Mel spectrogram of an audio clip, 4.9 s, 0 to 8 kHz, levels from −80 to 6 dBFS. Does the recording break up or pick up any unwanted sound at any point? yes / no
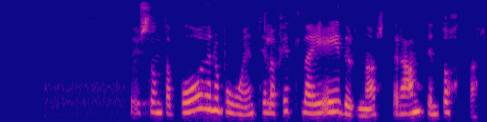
no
